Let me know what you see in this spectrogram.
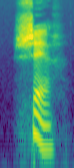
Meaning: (noun) dear, honey, hon; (adjective) 1. dear, beloved 2. expensive, costly; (adverb) 1. dearly 2. super
- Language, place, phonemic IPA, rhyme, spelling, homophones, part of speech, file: French, Paris, /ʃɛʁ/, -ɛʁ, cher, chaire / chaires / chair / chairs / chers / chère / chères, noun / adjective / adverb, Fr-cher.ogg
